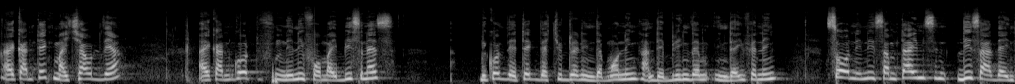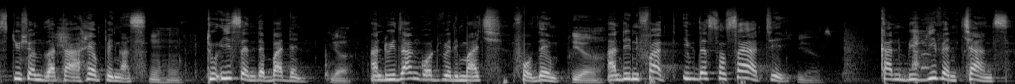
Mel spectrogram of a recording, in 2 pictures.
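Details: Adult woman; Normal speech.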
